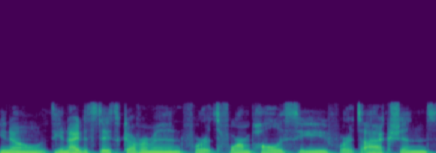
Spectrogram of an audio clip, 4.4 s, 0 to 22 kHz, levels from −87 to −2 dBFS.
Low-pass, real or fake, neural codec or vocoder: 7.2 kHz; real; none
